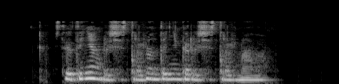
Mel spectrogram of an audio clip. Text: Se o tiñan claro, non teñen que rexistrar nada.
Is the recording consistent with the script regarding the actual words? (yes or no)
no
